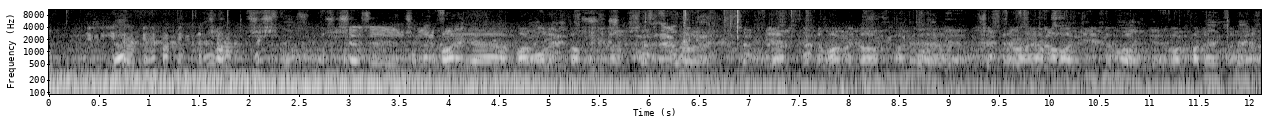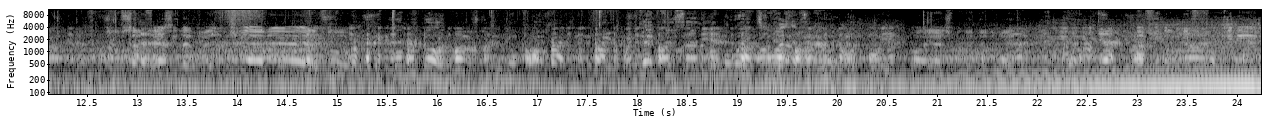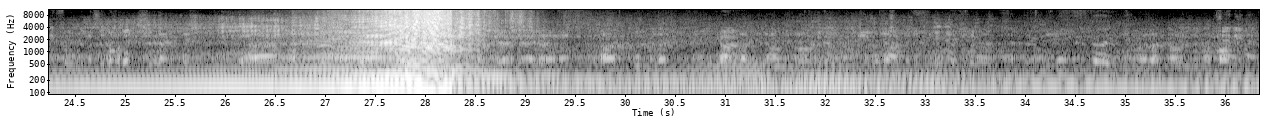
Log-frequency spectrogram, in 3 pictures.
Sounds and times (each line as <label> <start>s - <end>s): british motorcycle grand prix 0.0s - 36.3s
